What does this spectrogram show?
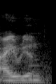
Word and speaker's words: Ayreon: The Theory of Everything this is the most recent Aryan album or Aran however you want to pronounce it absolutely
